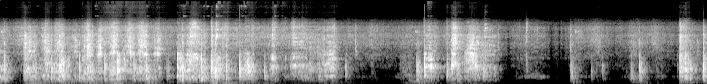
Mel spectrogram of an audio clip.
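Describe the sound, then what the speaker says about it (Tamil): A spatula scrapes and stirs raw banana podimas in a kadai over a low flame, giving a steady close-up rasping, woody rub in uneven strokes that briefly pause and resume. "நீங்கள் சிம்மிலே வச்சு நல்லா கலந்து விட்டுக்கோங்க"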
